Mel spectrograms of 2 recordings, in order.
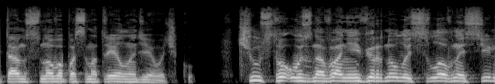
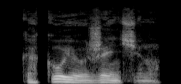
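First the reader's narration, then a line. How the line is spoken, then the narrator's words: Hoarse wheeze. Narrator (Russian): прохрипел Паран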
